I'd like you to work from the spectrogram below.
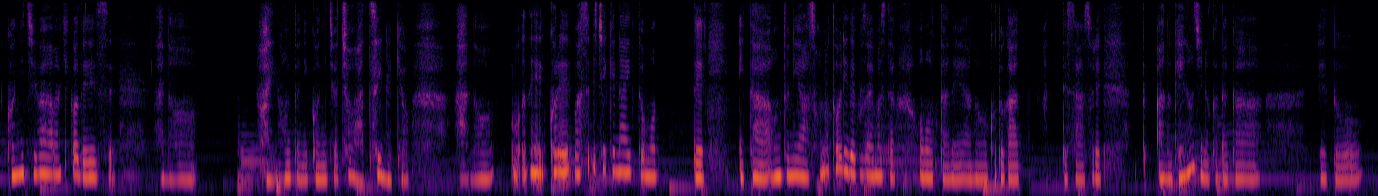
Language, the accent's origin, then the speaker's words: Japanese; Japan; 日本人に生まれて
